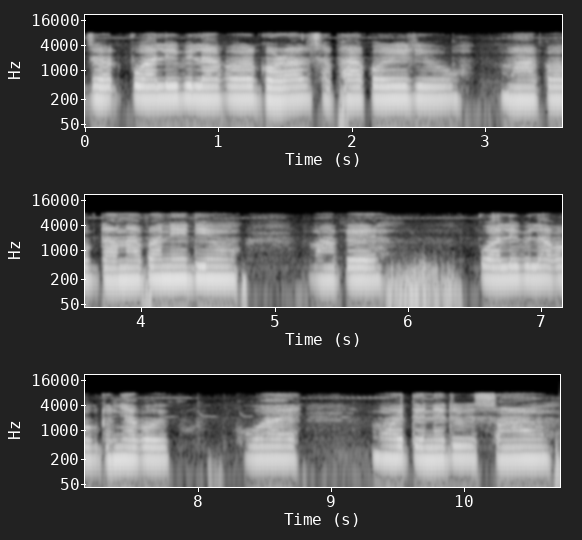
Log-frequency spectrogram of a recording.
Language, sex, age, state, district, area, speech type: Assamese, female, 30-45, Assam, Sivasagar, rural, spontaneous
